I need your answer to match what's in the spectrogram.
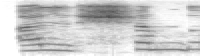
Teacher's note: बड़ी हा। बड़ी हा है, गले के दरमियानी हिस्से से, वसतुल हलक से अदा होगी।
